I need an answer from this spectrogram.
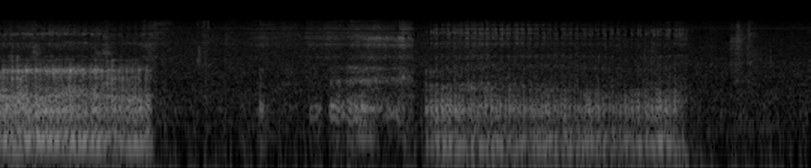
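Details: A Rottweiler guarding its bone growls low and rumbling in bursts, broken by short pauses.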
